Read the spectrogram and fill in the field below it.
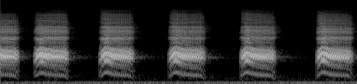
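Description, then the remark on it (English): An American crow gives a series of about six hoarse, harsh caws in a steady rhythm, loud, with brief pauses between calls and no other sounds. “The American crow's hoarse caws.”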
